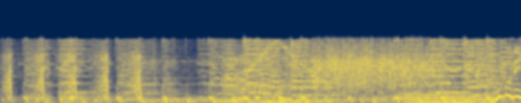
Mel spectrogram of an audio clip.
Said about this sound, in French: Tous les jeux sont possibles sur Internet, roulette, dés ou blackjack par exemple, avec bruit et applaudissements.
